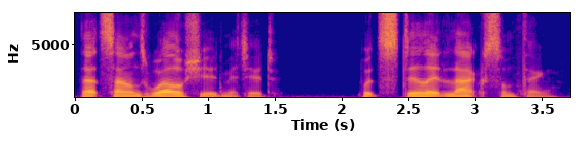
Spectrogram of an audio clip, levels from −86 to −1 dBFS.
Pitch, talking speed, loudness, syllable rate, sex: 110 Hz, 160 wpm, -20 LUFS, 4.7 syllables/s, male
